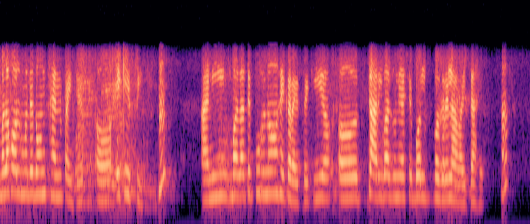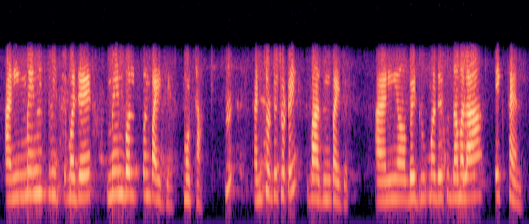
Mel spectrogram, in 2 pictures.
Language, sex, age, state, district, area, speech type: Marathi, female, 18-30, Maharashtra, Satara, urban, conversation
